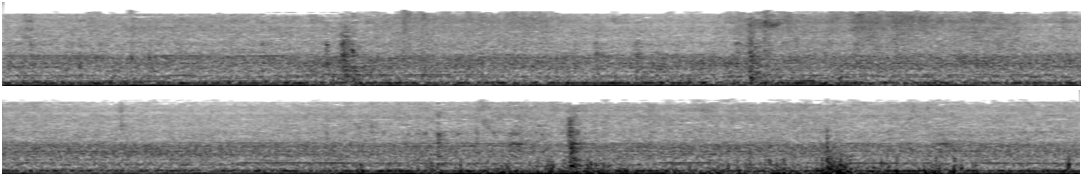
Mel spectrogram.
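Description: Excavator's diesel engine running steadily with a deep hum, a faint steady whine above it, while the arm lifts a cow out of mud.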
